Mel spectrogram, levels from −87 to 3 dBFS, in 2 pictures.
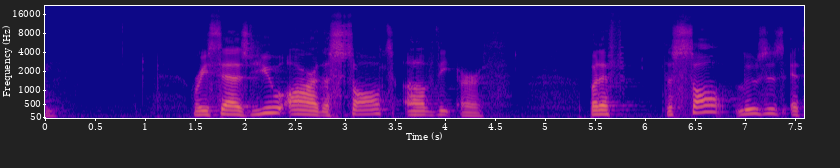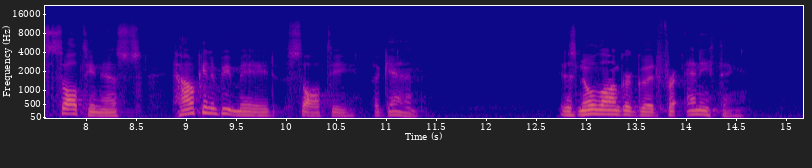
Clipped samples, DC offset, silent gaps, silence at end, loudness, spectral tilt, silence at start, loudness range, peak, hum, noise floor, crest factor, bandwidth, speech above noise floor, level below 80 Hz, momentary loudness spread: under 0.1%; under 0.1%; none; 0.6 s; -40 LUFS; -6 dB/octave; 0 s; 6 LU; -22 dBFS; none; -79 dBFS; 18 dB; 19.5 kHz; 40 dB; -76 dBFS; 17 LU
